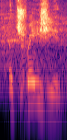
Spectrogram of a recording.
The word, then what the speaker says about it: Antrassian: Antrassian. Thank you for that. Antrassian, yep. My apologies. Oh, no. Antrassian. Oh, wow. Takedown almost straight to a set of back points, potentially fall, but Antrassian was able to roll over and avoid giving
